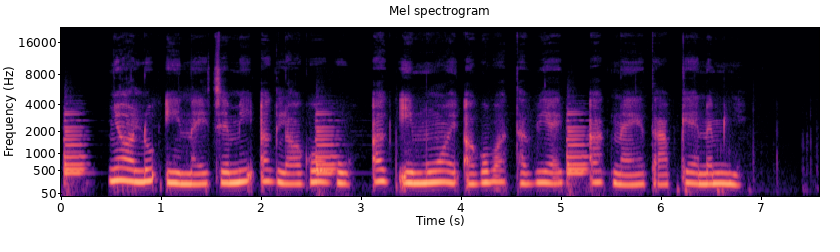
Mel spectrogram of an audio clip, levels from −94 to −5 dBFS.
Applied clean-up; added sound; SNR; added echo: neural mask model RNNoise.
